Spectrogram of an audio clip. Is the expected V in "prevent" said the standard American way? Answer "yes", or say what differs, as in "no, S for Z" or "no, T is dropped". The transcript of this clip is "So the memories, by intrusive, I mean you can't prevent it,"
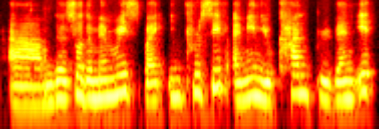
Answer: yes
